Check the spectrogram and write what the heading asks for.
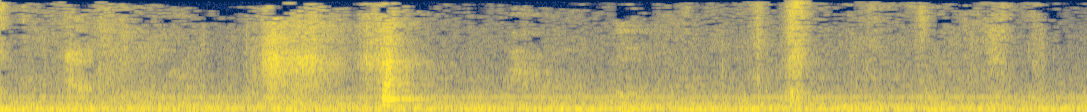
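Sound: blowing nose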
